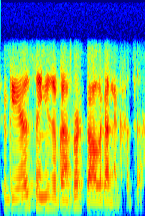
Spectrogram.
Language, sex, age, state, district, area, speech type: Kashmiri, male, 45-60, Jammu and Kashmir, Srinagar, urban, conversation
